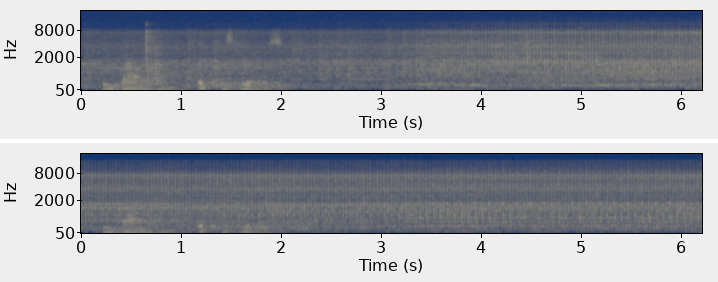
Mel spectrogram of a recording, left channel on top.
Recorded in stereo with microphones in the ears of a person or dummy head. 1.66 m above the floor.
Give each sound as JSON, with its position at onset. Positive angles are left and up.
{"t": 0.2, "sound": "a man speaking", "side_deg": 30, "distance_m": 6.5}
